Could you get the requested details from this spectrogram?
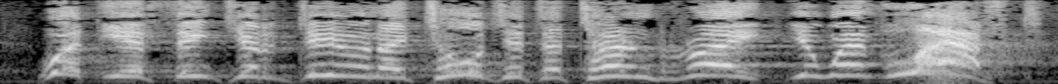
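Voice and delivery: put-on shouting Scottish accent berating a lost driver; abusive Scottish GPS. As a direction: yell at the driver like an angry Scottish sat-nav. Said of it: "an abusive G P S in a Scottish accent".

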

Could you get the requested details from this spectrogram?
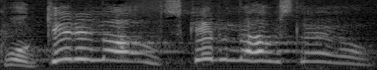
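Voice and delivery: very high-pitched parental order; imitated flustered mother's voice; urgent mom. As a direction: order the kids indoors urgently. Mom orders kids inside.

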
